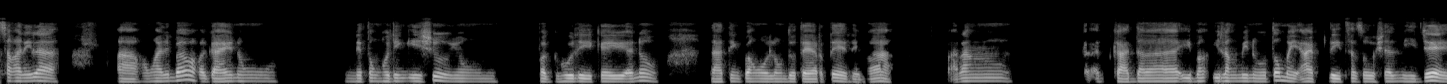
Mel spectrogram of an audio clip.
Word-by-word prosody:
sa 160 - +1
kanila. 155 0 +2 0.7
Ah, 130 -2 +1
kung 135 +2 -6
halimbawa 190 +8 +2
kagaya 140 +1 +2
nung 150 -1 -7 0.7
nitong 140 +1 -3
huling 150 +1 -1
issue, 155 +4 +2
yung 140 -1 -6 0.4
paghuli 140 +1 +2
kay 140 -1 +3
ano, 155 -1 -1 0.5
dating 135 +1 -2
Pangulong 135 -1 +1
Duterte, 135 +2 +2
'di 120 -3 -4
ba, 140 +3 +1 0.6
parang 155 0 -3 0.8
kaad - - -8
kada 135 +1 +2 0.4
iba 150 +1 0
ilang 155 -1 +1
minuto, 145 +3 +1
may 150 -5 +1
update 140 0 +1
sa 145 - 0
social 140 +1 0
media, 140 +4 +5
140 Hz, 125 wpm, -24 LUFS, 135-150 Hz, 0.8 s, media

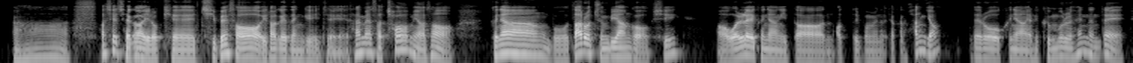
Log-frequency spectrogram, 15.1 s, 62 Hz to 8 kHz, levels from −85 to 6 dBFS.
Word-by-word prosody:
아. 95 +1 -9 0.4
사실 135 +4 -1
제가 105 -6 +3
이렇게 90 -1 0
집에서 100 -2 +4
일하게 95 -1 +1
된 85 -2 -4
게 80 -1 -5
이제 75 - -8
살면서 140 +2 -1
처음이어서 90 -2 0 0.4
그냥 125 -4 +4
뭐 85 0 -5
따로 140 +6 +5
준비한 105 -3 0
거 - - -2
없이 120 - -8 0.5
어 80 - -3
원래 110 +7 +5
그냥 90 -5 -4
있던 80 -2 -1
어떻게 - - -11
보면은 80 -2 -12
약간 - - -14
환경대로 130 - -4
그냥 90 -2 -4
이렇게 85 +3 -8
근무를 100 +3 -6
했는데 110 - -5
95 Hz, 265 characters per minute, -22 LUFS, 85-120 Hz, 0.5 s, 따로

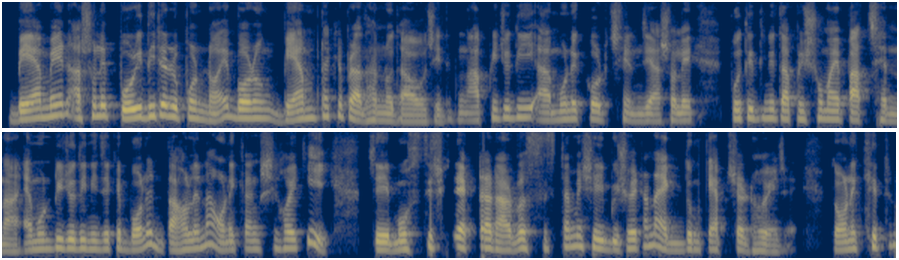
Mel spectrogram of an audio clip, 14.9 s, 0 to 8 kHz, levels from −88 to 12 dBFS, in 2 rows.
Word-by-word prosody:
ব্যায়ামের 175 +8 +5
আসলে 200 +5 +1 0.2
পরিধিটার 190 +6 +7
উপর 170 - 0
নয় 175 +10 0
বরং 165 0 +6 0.2
ব্যায়ামটাকে 165 +9 0
প্রাধান্য 130 0 +1
দেওয়া 110 -1 0
উচিত। 110 0 -9
এবং 130 -2 -13
আপনি 130 +5 -9
যদি 175 +1 -3 0.2
আ - - +1
মনে 155 +1 -1
করছেন 140 -1 -2
যে 125 - -1
আসলে 130 +2 -1 0.4
প্রতিদিনই 160 +1 -1
তো - - +5
আপনি 150 0 -5
সময় 150 -2 0
পাচ্ছেন 135 0 +1
না। 115 - 0
এমনটি 150 +4 -1
যদি 160 0 +2
নিজেকে 150 +2 -2
বলেন 220 +12 +2
তাহলে 145 +3 +1
না - - -2
অনেকাংশে 145 +3 -5
হয় 160 -1 +2
কি - - 0 0.5
যে 140 - +5
মস্তিষ্কের 145 +5 -2
একটা 185 - -1
নার্ভাস 135 +5 +3
সিস্টেমে 185 +5 -3
সেই 165 -3 +3
বিষয়টা 160 +6 0
না - - +2
একদম 125 +4 -3
ক্যাপচার্ড 140 -1 -2
হয়ে 110 -3 -3
যায়। - - -25 0.3
তো - - 0
অনেক 155 +1 -2
ক্ষেত্রে 190 +2 -2
155 Hz, 195 wpm, -24 LUFS, 140-165 Hz, 0.5 s, পরিধিটার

